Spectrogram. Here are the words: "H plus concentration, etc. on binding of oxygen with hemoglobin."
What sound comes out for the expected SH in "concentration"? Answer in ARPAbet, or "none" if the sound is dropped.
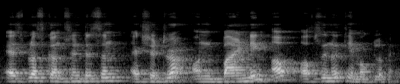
S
